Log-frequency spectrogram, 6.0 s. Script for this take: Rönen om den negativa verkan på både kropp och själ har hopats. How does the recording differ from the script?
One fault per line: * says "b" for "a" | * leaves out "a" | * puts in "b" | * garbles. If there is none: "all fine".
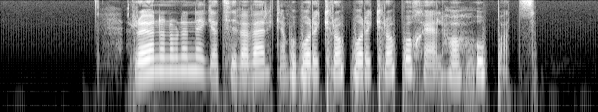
* puts in "både kropp"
